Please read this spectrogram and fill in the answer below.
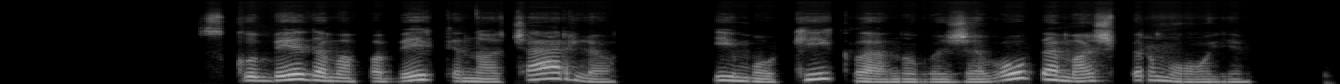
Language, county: Lithuanian, Panevėžys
